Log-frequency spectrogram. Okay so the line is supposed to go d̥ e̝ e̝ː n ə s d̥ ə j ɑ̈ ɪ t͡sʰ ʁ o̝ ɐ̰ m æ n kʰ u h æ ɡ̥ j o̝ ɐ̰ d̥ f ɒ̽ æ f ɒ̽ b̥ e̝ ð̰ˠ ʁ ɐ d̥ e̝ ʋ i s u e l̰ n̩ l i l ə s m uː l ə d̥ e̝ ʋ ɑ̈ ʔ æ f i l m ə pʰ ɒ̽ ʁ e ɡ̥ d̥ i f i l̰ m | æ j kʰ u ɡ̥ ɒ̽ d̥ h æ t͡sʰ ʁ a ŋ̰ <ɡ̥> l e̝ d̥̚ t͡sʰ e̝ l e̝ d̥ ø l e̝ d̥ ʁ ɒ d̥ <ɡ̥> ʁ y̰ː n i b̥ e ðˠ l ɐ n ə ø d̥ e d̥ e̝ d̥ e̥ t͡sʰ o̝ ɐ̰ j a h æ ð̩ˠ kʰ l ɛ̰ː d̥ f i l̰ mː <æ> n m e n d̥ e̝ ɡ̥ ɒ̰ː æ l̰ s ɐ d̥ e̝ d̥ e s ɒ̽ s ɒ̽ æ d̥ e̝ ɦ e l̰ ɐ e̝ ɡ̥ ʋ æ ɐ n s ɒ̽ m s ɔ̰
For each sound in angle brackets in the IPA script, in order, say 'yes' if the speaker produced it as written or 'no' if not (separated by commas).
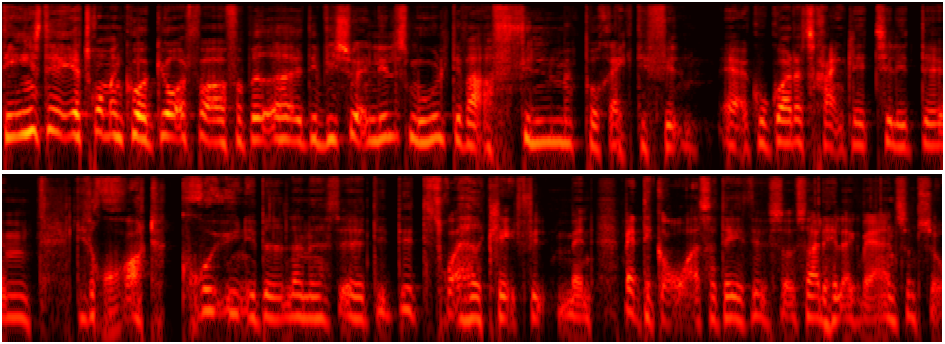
no, yes, no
